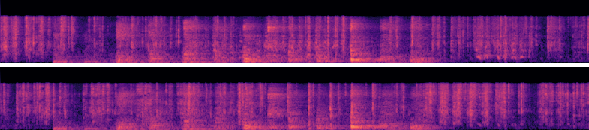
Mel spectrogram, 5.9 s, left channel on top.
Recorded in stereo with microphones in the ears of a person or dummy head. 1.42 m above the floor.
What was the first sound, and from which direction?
Running footsteps, 35° left (ahead or behind).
